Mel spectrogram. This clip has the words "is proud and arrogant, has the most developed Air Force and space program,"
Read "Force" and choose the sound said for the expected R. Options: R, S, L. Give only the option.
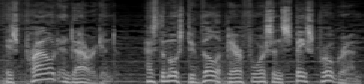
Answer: R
